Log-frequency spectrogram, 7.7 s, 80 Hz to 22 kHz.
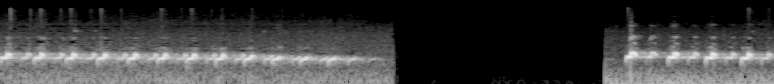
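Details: An elusive, noisy pheasant coucal that calls constantly from 4am until well after dark gives a long run of deep, hollow hoots, about three a second, sinking slightly in pitch, then pauses and starts a fresh series.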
